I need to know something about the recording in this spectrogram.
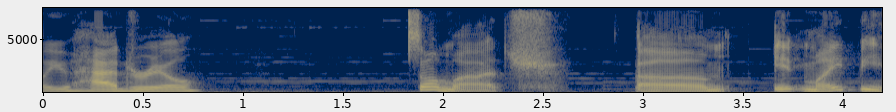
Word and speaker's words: Hadriel: I don't remember how they or if they pronounce it in the game at all. Yeah, it's Hadriel.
